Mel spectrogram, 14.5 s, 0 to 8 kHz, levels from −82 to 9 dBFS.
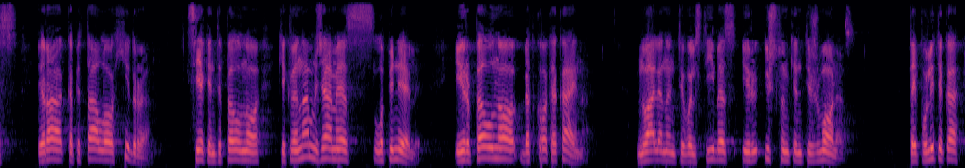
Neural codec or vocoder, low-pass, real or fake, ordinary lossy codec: none; 7.2 kHz; real; none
